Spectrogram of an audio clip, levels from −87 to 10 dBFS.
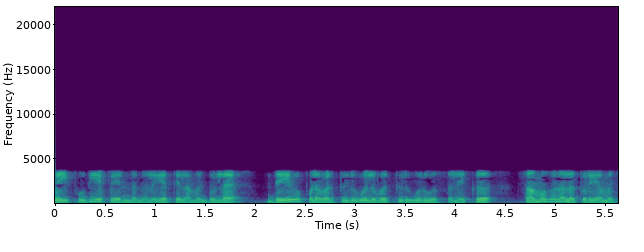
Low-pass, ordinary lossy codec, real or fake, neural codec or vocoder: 3.6 kHz; none; real; none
